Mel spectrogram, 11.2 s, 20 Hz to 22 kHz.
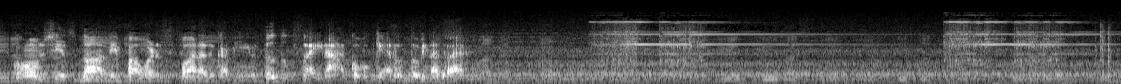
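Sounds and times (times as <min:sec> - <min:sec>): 
speech: 0:00.1 - 0:05.0
telephone bell ringing on a secret line: 0:05.9 - 0:11.2.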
